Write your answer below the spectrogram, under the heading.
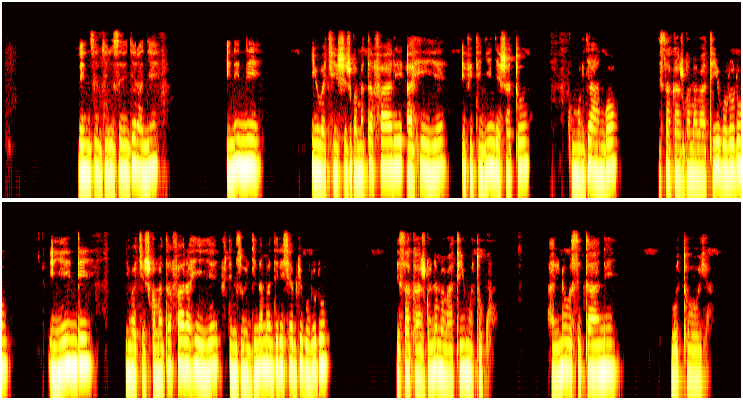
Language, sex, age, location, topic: Kinyarwanda, female, 36-49, Kigali, health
